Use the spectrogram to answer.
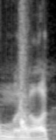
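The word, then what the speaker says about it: manat: अज़र भाईजान की जो ऑफिशियल करेंसी है वो मन्नात है। मन्नात या मनत ये दोनों लोग प्रोनाउंस करते हैं। लेकिन मनात यहां के लोकल्स कहते हैं। तो मनात कहेंगे हम।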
